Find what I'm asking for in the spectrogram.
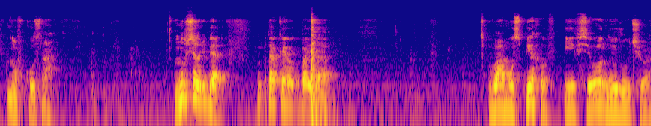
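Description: Through noticeable background noise, a man speaks very slowly and somewhat breathily, with long, frequent pauses, very wide pitch swings and big shifts in loudness. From Moscow, Russia. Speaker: home video maker. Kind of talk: casual vlog talk to camera. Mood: joking, playful. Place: kitchen. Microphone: phone near.

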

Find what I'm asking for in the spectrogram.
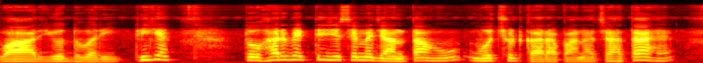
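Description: A man talks in a high voice. His intonation is lively. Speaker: teacher. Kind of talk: lecture. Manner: slow.

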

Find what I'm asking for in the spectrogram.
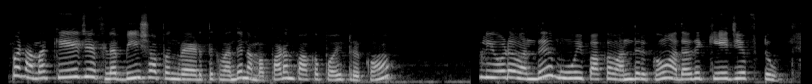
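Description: A woman speaks at a high pitch with ordinary pitch variation. Her loudness stays very even. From India, Kolar Gold Fields (Karnataka), Tamil-speaking. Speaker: YouTuber. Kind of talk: casual vlog narration. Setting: outside and inside a cinema theatre.

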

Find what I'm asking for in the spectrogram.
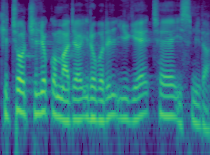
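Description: A man's bright, sharp tone at a medium pitch, moderate pace and ordinary pitch variation, in a very clean recording with a silent background. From Hwasun, South Jeolla, Korea. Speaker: provincial council member. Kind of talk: formal council speech. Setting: council chamber with audience. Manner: formal.

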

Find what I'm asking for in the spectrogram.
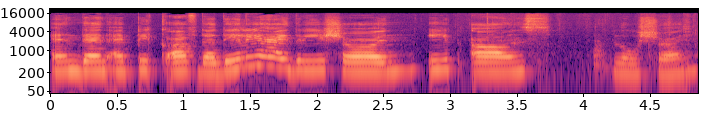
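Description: Very slow speech over light background noise. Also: woman. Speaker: couponing vlogger. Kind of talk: product haul walkthrough. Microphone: phone near.

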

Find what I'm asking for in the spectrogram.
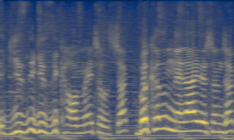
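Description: A man's high voice, dry with no echo, over faint background music. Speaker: vlogger. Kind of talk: casual vlog intro. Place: street.

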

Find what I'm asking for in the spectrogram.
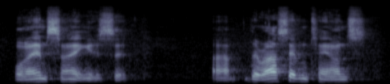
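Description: This speaker has an Australian accent and talks at a very slow pace. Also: man. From Sunshine Coast hinterland, Queensland, Australia; Queensland, Australia. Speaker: local councillor. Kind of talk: formal speech. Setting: council chamber. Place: meeting room.

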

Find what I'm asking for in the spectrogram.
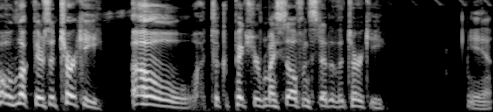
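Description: The man speaks at a moderate pace. His sound is dry with no echo, over a quiet background. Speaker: long-distance hiker vlogger. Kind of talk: casual vlog chat. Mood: reflective, musing. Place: forest. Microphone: phone near.

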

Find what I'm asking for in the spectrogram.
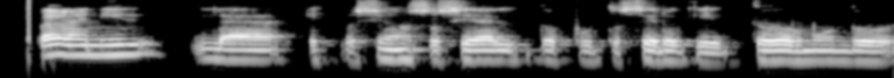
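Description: A man with a Chilean accent at a fairly slow pace over a quiet background. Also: hardly any pauses. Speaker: university lecturer. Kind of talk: lecture. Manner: animated. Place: home room. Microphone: video call.

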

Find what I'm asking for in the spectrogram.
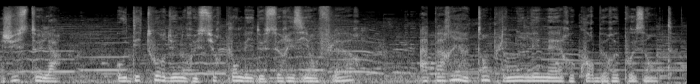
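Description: The speaker talks at a moderate pace. Loud music plays behind a dry sound that has no echo. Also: woman. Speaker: voice actor. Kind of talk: travel narration, voice-over demo. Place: studio. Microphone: studio mic.

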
